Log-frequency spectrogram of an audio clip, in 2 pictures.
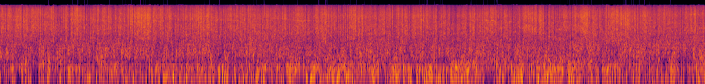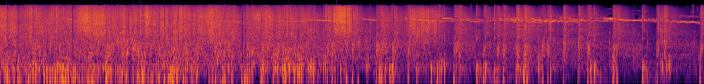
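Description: Consumer fireworks going off in a dense barrage of crackling bangs, which thins out to separate bangs over the last ten seconds. A high wavering whistle runs through the final stretch.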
